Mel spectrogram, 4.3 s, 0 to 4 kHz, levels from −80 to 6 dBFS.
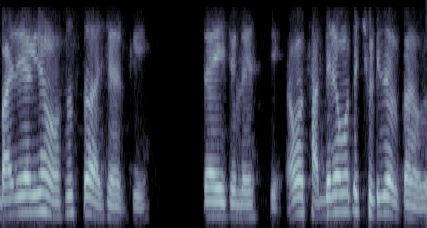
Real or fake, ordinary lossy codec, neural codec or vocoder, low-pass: real; none; none; 3.6 kHz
